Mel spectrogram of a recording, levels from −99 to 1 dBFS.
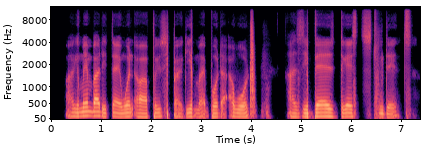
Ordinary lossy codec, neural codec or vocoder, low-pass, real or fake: none; codec, 24 kHz, 0.9 kbps, DualCodec; 10.8 kHz; fake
